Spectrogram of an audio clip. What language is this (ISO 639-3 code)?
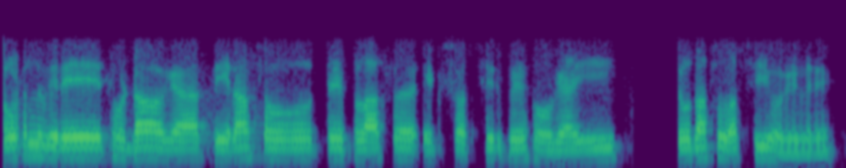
pan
